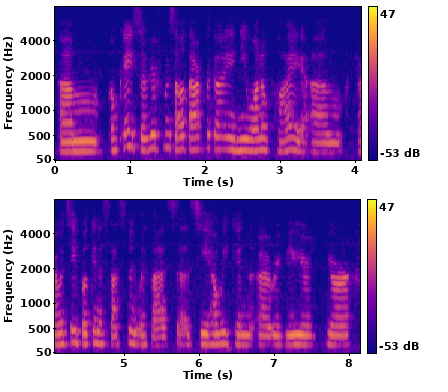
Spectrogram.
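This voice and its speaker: A woman who works as an immigration consultant explains things helpfully and informally in a live question-and-answer format, pausing frequently. Her mid-range voice is steady, and the recording is low quality.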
